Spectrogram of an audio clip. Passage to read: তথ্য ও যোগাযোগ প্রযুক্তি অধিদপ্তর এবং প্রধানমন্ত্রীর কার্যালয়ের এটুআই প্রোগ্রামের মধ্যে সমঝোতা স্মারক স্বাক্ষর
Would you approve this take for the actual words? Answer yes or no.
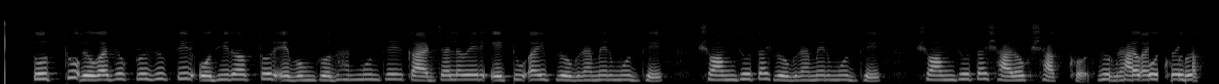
no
